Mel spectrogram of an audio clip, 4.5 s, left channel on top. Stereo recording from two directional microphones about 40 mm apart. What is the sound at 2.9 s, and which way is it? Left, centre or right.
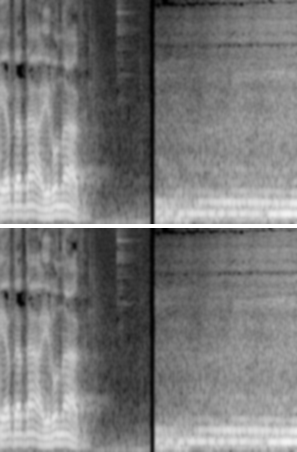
Vehicle, right.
